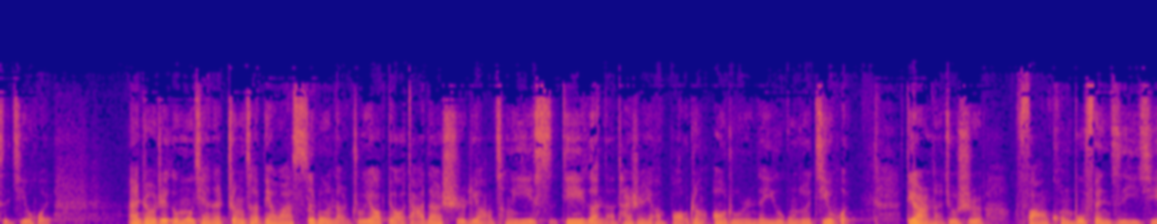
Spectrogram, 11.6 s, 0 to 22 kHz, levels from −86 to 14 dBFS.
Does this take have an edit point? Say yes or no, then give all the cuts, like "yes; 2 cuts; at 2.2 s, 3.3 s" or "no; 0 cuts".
no; 0 cuts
